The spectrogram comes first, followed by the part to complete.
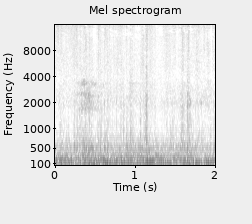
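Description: Pause in a live speech recording played from an old vinyl LP: a steady low hum and hiss from the recording, with a few faint clicks of record surface noise.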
